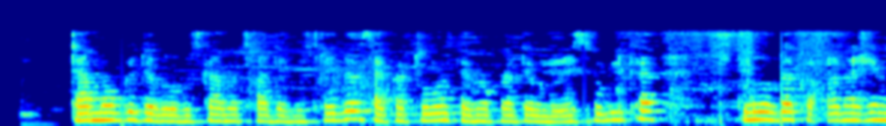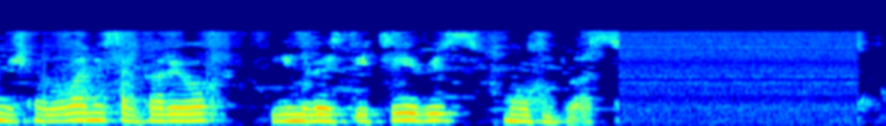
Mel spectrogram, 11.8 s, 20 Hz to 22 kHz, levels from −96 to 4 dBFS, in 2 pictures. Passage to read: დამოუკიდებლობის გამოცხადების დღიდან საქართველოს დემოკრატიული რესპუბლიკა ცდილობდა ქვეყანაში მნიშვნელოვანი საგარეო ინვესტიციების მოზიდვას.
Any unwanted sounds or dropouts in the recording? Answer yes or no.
no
